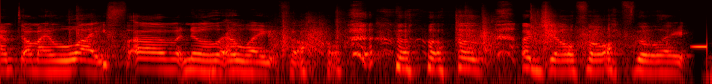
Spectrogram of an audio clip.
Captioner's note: laughs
